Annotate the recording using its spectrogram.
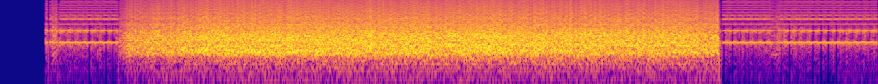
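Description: An arcade game plays a loud hissing rush of noise.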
